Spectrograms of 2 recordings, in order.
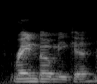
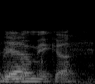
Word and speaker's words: Rainbow Mika: Armika, I think that's how you pronounce Rainbow. – It. Rainbow Mika. – Rainbow Mika.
